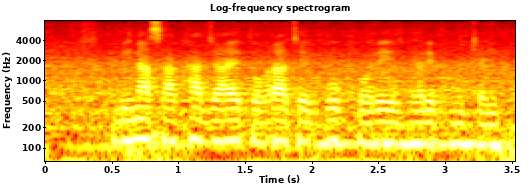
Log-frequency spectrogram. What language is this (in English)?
Bhojpuri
